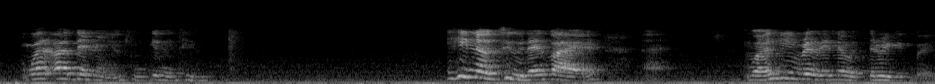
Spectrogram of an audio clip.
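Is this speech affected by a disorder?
Yes: cerebral palsy; caused by birth stroke.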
